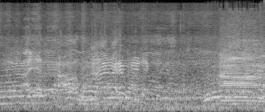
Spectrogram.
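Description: Several cattle at a market of Sahiwal bulls moo loudly nearby, long drawn-out lowing calls overlapping one another, with a murmur of people in the background.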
